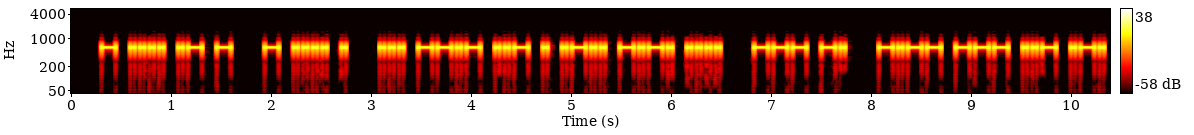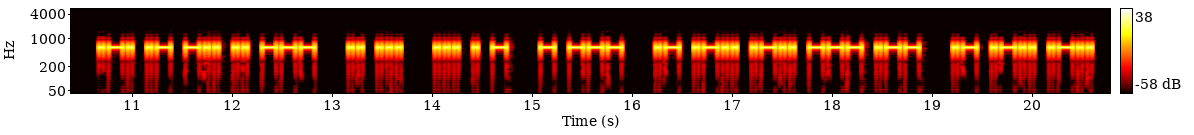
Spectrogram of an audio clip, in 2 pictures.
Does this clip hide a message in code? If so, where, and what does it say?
Yes: Morse code from 0.3 to 20.6 s, heard as a keyed tone, about 25 wpm, 600 Hz. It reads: THAT THE SQUELCH ON YOUR RADIO IS SET TO ALLOW ALL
